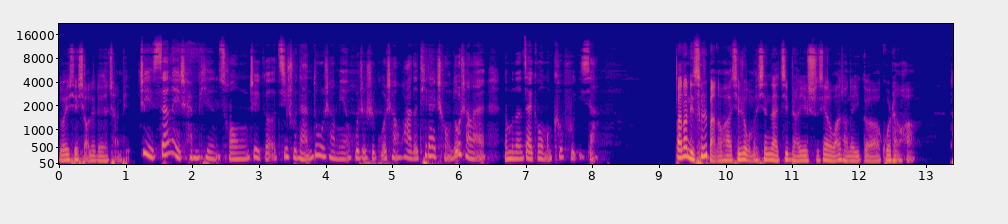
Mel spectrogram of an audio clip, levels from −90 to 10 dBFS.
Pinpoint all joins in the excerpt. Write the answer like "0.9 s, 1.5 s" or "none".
1.1 s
